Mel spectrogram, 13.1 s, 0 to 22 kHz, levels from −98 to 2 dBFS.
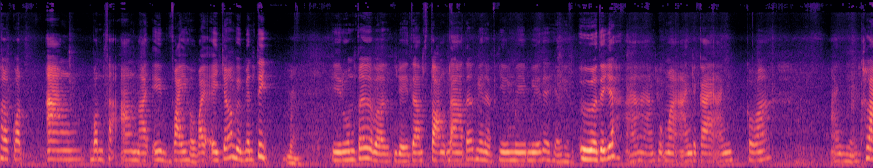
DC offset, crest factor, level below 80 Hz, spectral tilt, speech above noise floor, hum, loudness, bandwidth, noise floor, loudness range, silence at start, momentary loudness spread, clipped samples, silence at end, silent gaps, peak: under 0.1%; 18 dB; -54 dBFS; -6 dB/octave; 19 dB; none; -24 LUFS; 20 kHz; -43 dBFS; 6 LU; 0 s; 12 LU; under 0.1%; 0 s; none; -4 dBFS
